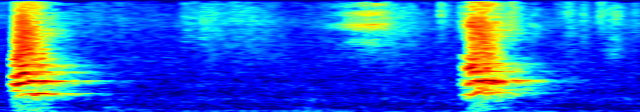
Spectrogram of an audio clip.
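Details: Labrador Retriever greeting the father of the household, as it does every morning and night: two loud, sharp single barks about two seconds apart over a quiet indoor background.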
